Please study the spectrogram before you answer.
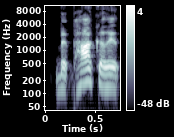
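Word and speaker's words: Pakku: But Paku, that's how you pronounce his name, who fought Katara and everything,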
